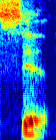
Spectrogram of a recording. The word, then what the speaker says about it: Sith: thinking Star Wars, so Scythe. Yeah, I was going to say, like, hello, Darth Vader. Yeah. Well, it kind of ties in, doesn't it? Maybe it is Sith. That's my official pronunciation.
